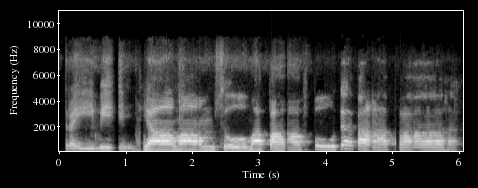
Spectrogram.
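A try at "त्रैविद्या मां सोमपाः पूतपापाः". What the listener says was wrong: త్రైవిద్య ఇట్లా ఇట్లా స్ట్రెస్ చేయొద్దు ఆ వర్డ్స్ ని ఇంకొంచెం లూస్ గా రావాలి అండ్ ఆ ఎక్కడైతే దీర్ఘం వస్తుందో దాన్ని ఎంతసేపు అనాలి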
